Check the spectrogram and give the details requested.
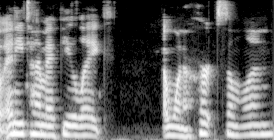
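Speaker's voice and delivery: usual speaking voice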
